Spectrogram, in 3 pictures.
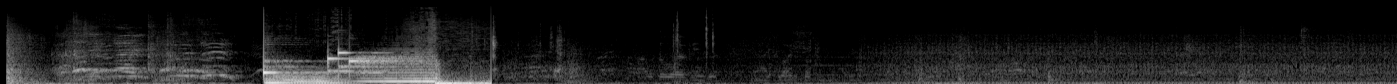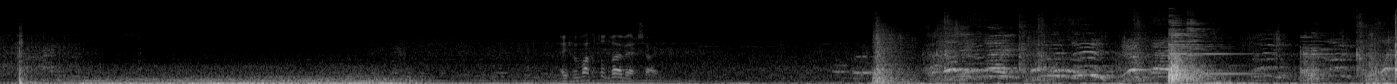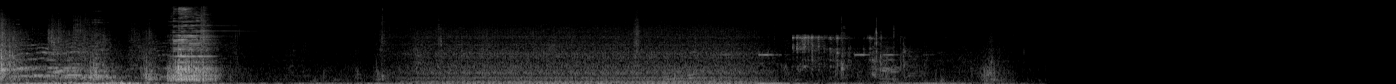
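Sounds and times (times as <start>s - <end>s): short electronic beeps: 2.6s - 4.5s
vehicle engine idling: 8.7s - 22.2s, 32.0s - 35.5s
low rumble: 14.4s - 19.5s.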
